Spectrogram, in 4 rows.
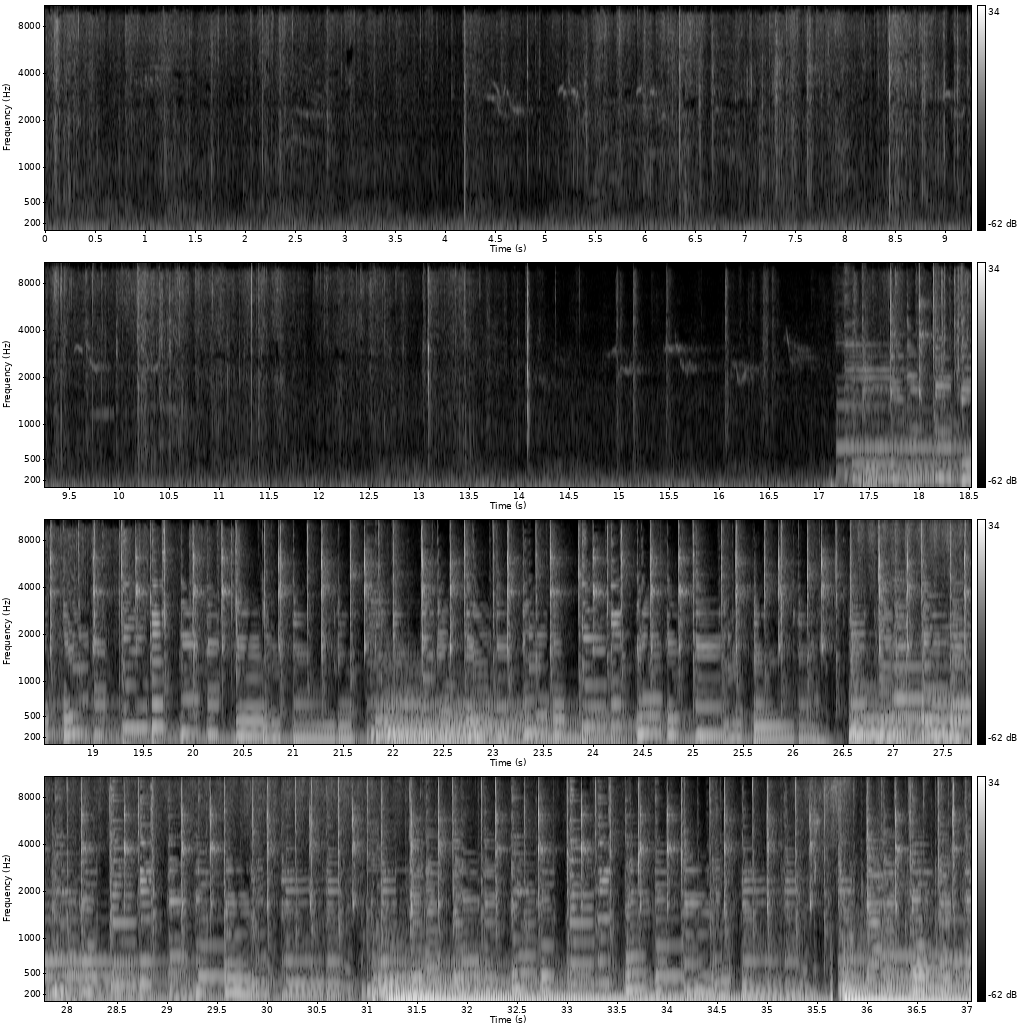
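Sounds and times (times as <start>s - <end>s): sharp clicks: 17.2s - 37.0s.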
